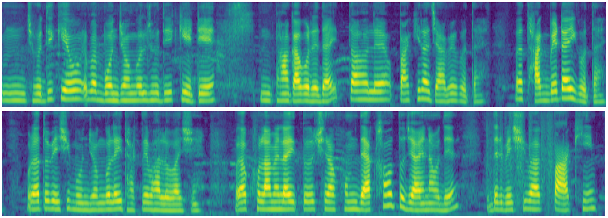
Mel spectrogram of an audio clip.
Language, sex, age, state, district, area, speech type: Bengali, female, 30-45, West Bengal, Dakshin Dinajpur, urban, spontaneous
